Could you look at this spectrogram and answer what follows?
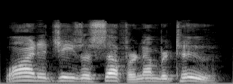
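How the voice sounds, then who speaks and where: A man teaching a Bible lesson in question-and-answer form, speaking deliberately and rising in emphasis when he reads scripture. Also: fairly high pitch, darkish tone. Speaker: preacher.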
